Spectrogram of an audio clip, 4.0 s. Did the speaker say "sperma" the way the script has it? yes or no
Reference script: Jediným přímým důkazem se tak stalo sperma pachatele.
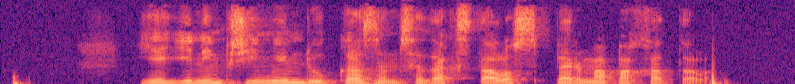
yes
